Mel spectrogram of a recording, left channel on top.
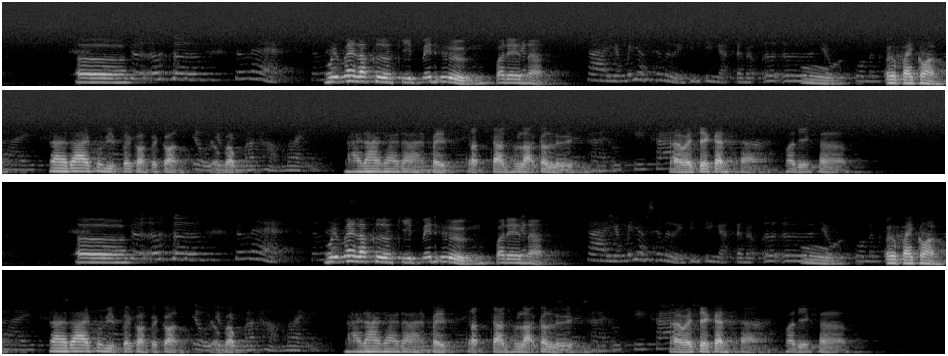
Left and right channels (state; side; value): noise; left; hiss, 12 dB below the sound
